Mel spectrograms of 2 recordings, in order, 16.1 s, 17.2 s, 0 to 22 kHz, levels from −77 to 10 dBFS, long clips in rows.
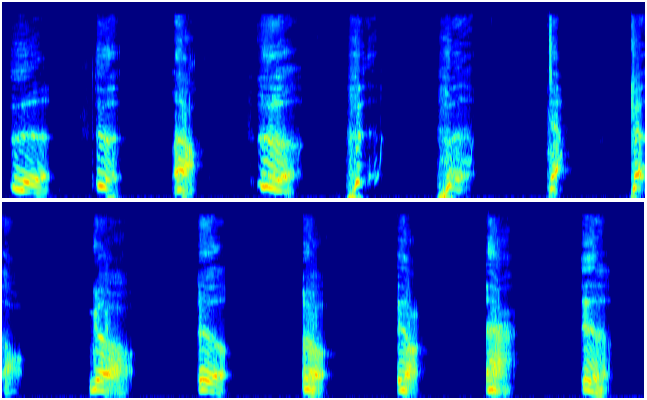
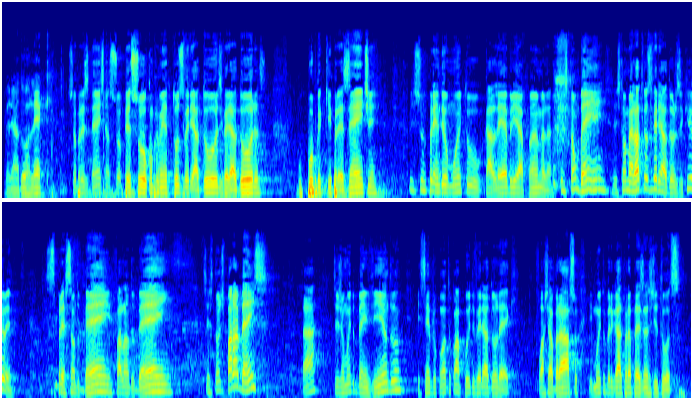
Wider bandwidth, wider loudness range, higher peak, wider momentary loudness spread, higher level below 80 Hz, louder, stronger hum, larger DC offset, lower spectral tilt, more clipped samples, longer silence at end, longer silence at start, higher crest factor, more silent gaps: first, 16 kHz vs 11.5 kHz; about the same, 4 LU vs 5 LU; second, -10 dBFS vs -2 dBFS; first, 16 LU vs 13 LU; first, -44 dBFS vs -50 dBFS; about the same, -25 LUFS vs -25 LUFS; neither; neither; about the same, -5.5 dB/octave vs -4.5 dB/octave; neither; first, 0.45 s vs 0.1 s; about the same, 0.1 s vs 0.05 s; second, 18 dB vs 24 dB; neither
